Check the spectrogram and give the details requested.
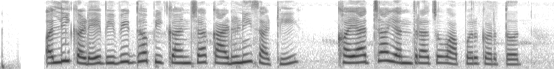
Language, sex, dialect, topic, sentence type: Marathi, female, Southern Konkan, agriculture, question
